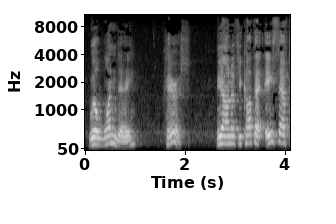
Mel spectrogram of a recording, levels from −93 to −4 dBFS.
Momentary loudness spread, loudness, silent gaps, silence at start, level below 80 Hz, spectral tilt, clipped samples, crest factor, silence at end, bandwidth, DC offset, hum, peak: 11 LU; -26 LUFS; none; 0.1 s; -82 dBFS; -5 dB/octave; under 0.1%; 18 dB; 0 s; 10.5 kHz; under 0.1%; none; -8 dBFS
